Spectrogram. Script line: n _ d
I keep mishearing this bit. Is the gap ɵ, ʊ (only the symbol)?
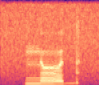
ɵ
